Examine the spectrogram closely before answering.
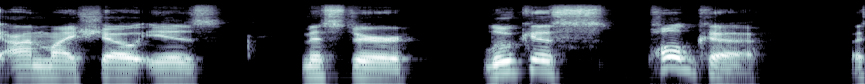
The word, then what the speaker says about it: Lukasz Palka: Lucas polka I say that right that's right okay I feel really you know I I feel bad if I mispronounce that no no I that's exactly right Lucas polka thank you hmm do you do a lot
